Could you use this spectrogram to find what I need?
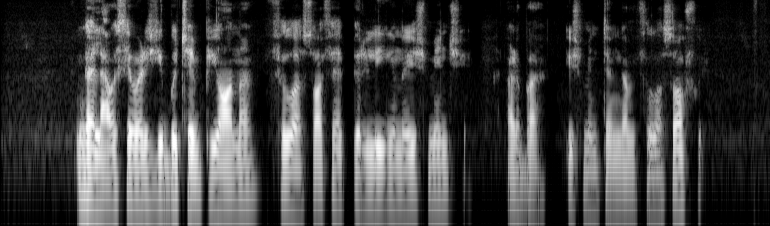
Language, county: Lithuanian, Šiauliai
